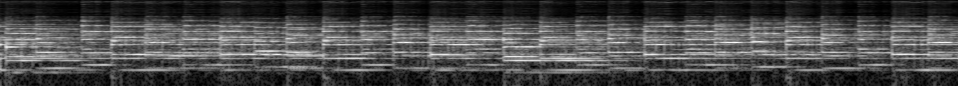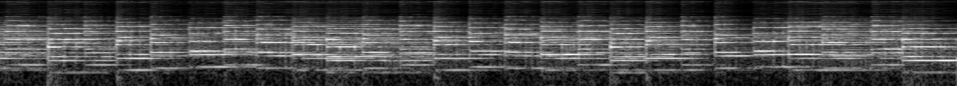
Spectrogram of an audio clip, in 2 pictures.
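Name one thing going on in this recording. Large bells ring loudly and continuously, one after another.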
